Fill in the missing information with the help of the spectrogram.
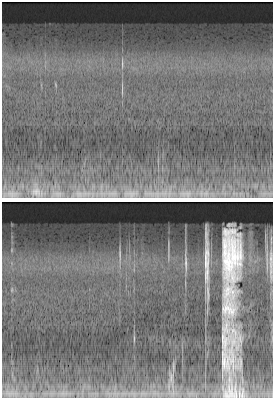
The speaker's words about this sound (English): So, hold on. Let me take a sip of my water real quick.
